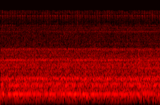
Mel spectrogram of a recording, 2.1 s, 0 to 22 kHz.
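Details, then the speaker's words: Hard drive in an IBM XT case with a 386 motherboard, after swapping the 130 W supply for a 200 W one: faint steady whine over a soft hiss with no clicks; spins up and boots normally. "We got a 200 watt power supply in here now, and now the hard drive boots exactly as it should. It had enough power to spin the motors."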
